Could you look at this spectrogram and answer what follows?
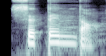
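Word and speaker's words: setenta: 70 is called as satenda.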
